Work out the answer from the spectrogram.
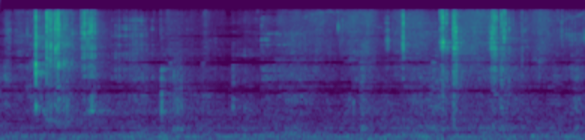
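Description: Crisp crunching of a new-flavor Doritos tortilla chip being bitten and chewed, a few sharp, bright crackles scattered over a steady low rumble, with no talking.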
